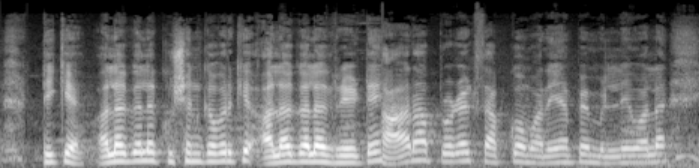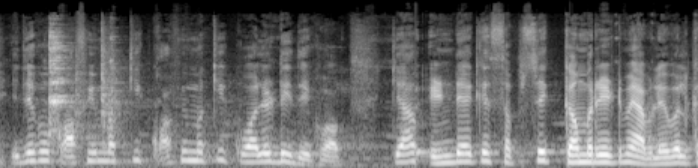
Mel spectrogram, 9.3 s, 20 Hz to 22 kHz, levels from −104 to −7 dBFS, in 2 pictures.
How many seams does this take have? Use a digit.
2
